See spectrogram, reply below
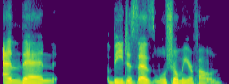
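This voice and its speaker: A woman's voice: on the low side, fairly even intonation, a little slow, smooth, dry recording. Woman podcaster, casual storytelling, dry close sound. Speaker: podcast co-host. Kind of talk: casual film discussion, retelling a plot.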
